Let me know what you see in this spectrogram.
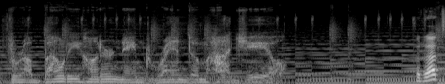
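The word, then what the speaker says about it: Random Hajile: Watch out for a bounty hunter named Random Hajil. So that's how you pronounce it.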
